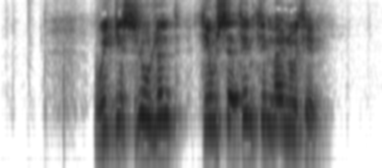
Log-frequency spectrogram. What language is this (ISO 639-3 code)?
kab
